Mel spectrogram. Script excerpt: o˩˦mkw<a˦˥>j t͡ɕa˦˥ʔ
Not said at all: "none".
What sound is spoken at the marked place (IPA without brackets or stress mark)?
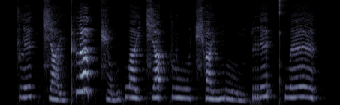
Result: a˧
